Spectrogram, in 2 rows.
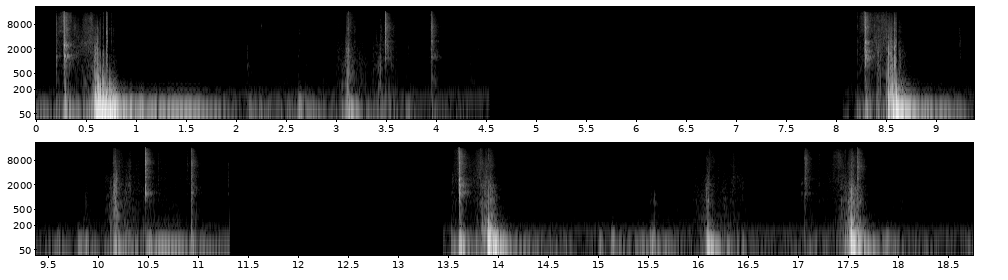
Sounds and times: opening and closing an umbrella three times 0.1 - 1.8
opening and closing an umbrella three times 2.7 - 4.1
opening and closing an umbrella three times 8.2 - 9.3
opening and closing an umbrella three times 9.9 - 11.2
opening and closing an umbrella three times 13.5 - 14.2
opening and closing an umbrella three times 15.9 - 17.8

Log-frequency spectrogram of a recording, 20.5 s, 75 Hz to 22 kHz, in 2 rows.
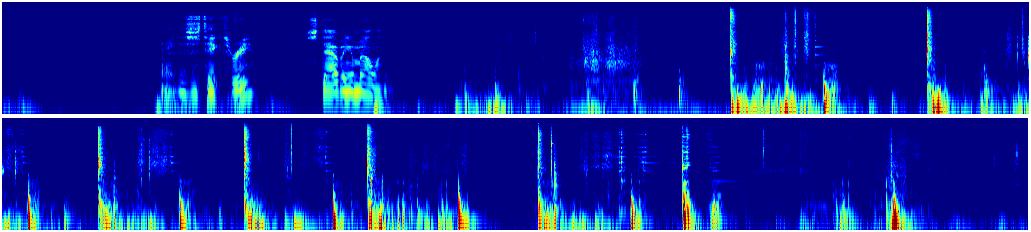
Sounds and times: knife stabbing a melon 11.2 - 15.0
knife stabbing a melon 15.6 - 17.3

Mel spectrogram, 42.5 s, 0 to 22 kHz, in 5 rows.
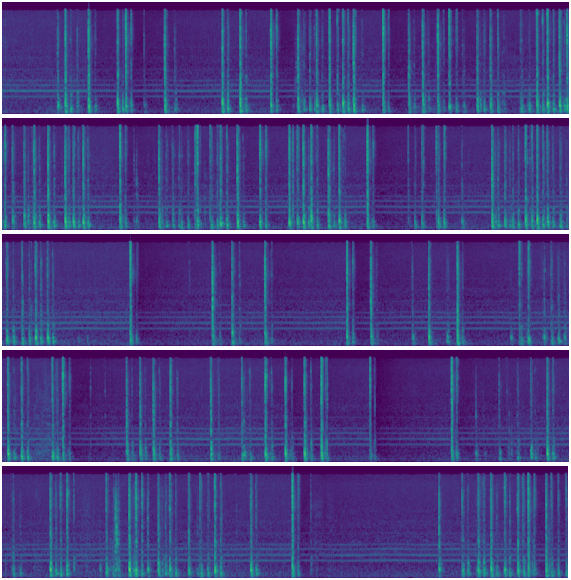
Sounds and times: fan inside the computer 0.0 - 42.5
Typing on my laptop computer's keyboard 0.8 - 2.6
Typing on my laptop computer's keyboard 3.3 - 17.8
Typing on my laptop computer's keyboard 22.2 - 24.0
Typing on my laptop computer's keyboard 24.6 - 26.6
Typing on my laptop computer's keyboard 27.4 - 30.4
Typing on my laptop computer's keyboard 32.3 - 38.5
Typing on my laptop computer's keyboard 40.9 - 42.5

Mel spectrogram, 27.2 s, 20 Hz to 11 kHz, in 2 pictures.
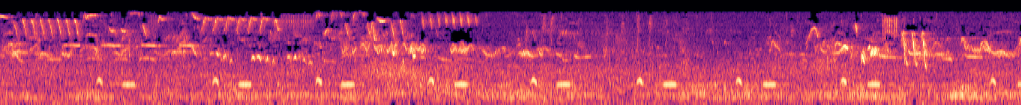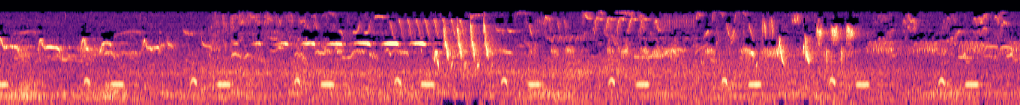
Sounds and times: Nightingale 0.0 - 27.2
Cuckoo 1.2 - 2.0
Cuckoo 7.0 - 7.8
Cuckoo 8.5 - 10.6
Cuckoo 14.8 - 15.5
Cuckoo 16.2 - 21.1
Cuckoo 21.8 - 22.5
Cuckoo 24.6 - 25.4
Cuckoo 26.1 - 27.2

